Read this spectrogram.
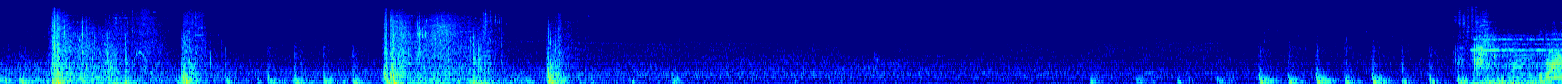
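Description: Footsteps thud quickly on a metal roof.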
